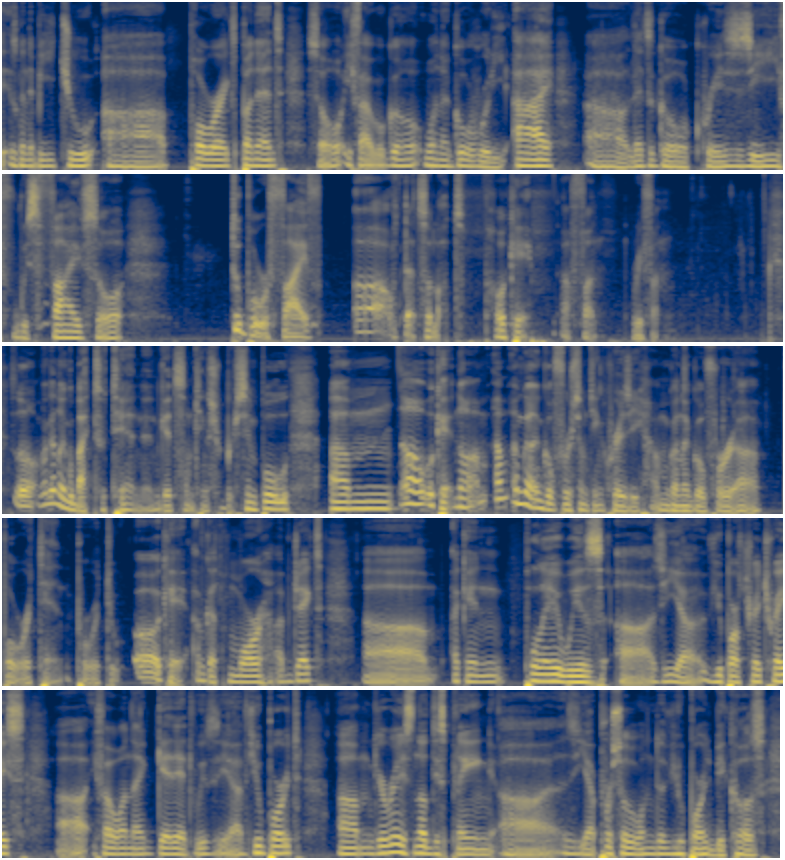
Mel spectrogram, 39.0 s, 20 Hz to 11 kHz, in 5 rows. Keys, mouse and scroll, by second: 5.1 click, 5.2 double click, 7.7 KP_5, 8.6 click, 9.6 click, 12.6 click, 16.0 click, 19.3 click, 19.6 click, 21.6 click, 21.7 double click, 22.7 KP_2, 22.9 Return, 23.7 click, 25.2 click, 27.5 click, 29.3-31.8 alt+drag, 31.8-35.1 alt+drag, 37.4 alt+double click.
